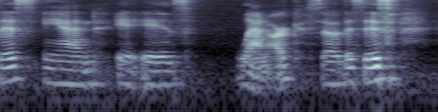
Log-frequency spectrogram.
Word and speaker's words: Lanark: this and it is lanarch so this is this is the lanarch sweater and it is a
